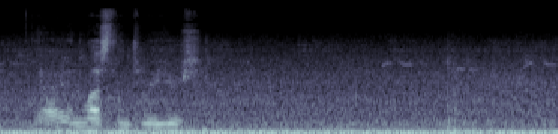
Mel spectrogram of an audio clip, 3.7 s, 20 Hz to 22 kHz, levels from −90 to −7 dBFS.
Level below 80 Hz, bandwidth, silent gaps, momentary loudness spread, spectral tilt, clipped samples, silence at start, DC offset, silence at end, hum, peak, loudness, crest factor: -38 dBFS; 15 kHz; none; 5 LU; -6.5 dB/octave; under 0.1%; 0 s; under 0.1%; 0 s; none; -16 dBFS; -33 LUFS; 16 dB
